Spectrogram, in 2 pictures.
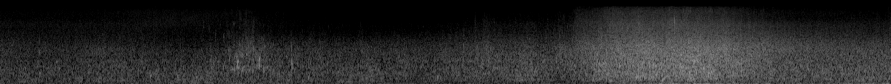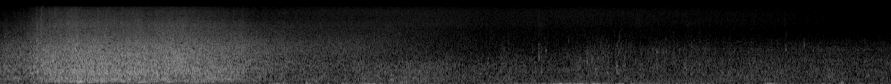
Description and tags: Audio captured on the island of Superagui, coast of the state of Paraná, southern region of Brazil, in March 17, 2018 at night, with Zoom H6 recorder.
Small waves. Light wind.
sea, waves, seaside, ocean, beach, coast, surf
